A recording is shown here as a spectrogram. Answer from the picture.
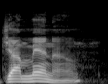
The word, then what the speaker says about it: N'Djamena: So, N'Djamena, the N is silent.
